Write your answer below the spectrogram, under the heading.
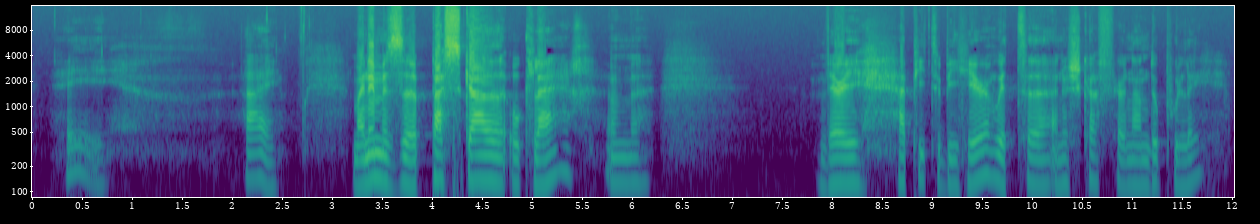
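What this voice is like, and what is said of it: Slight French-Canadian accent. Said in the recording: “You might detect a little accent... I'm French-Canadian, Quebecois.”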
